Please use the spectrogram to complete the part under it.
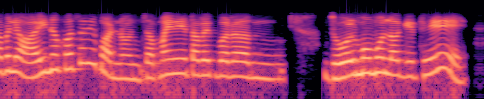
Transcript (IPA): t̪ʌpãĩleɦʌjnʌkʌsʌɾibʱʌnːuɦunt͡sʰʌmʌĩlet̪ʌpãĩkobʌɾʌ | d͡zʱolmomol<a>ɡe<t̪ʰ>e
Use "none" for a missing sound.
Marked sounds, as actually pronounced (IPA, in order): ʌ, t̪ʰ

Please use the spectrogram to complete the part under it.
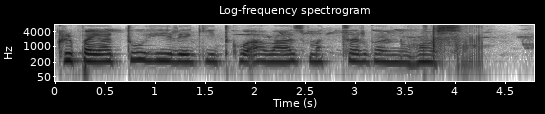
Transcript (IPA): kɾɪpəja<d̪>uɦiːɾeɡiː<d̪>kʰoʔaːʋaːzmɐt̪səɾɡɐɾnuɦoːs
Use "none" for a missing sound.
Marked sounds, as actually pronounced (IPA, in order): t̪, t̪

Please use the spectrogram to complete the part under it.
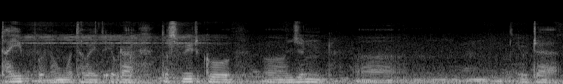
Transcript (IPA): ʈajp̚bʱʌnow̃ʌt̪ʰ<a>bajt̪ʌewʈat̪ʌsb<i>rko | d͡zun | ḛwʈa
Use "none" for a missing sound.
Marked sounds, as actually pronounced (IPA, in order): ʌ, i

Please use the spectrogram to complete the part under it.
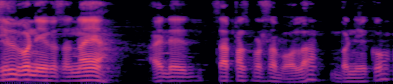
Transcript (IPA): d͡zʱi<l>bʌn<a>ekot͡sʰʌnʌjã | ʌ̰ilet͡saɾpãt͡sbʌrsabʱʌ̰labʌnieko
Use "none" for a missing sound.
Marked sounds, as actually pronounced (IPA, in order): l, i

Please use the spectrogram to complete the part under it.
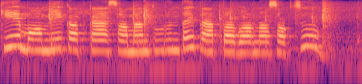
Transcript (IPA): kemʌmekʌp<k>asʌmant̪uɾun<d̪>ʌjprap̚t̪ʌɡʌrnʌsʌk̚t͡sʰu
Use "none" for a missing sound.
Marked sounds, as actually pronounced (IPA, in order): k, t̪

